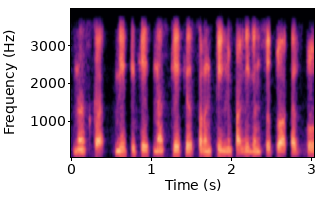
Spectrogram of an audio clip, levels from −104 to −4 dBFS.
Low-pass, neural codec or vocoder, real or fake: 3.6 kHz; codec, 16 kHz, 4 kbps, FreqCodec, larger model; fake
